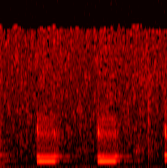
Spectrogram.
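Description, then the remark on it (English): Three touch-tone telephone dialing beeps, each a short, clear dual-pitched tone, spaced about half a second apart against a quiet background with no voices. “Can you guys decipher touch tones?”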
